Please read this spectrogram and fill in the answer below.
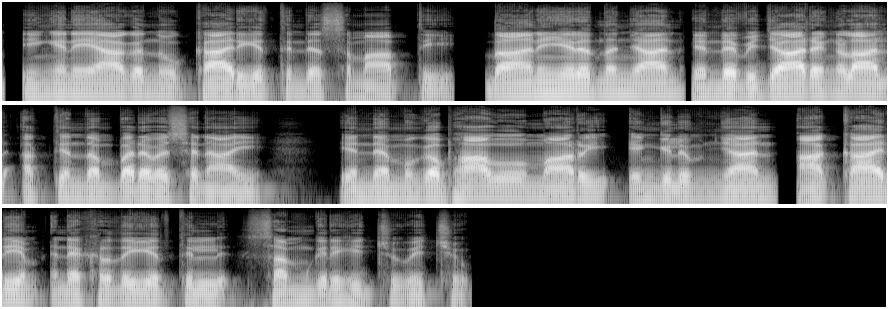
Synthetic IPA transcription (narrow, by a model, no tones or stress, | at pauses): iŋːɐne̞jaːɣunːukaːɾjɐt̪ːinde̞sɐmaːp̚t̪id̪aːnijilenːɨɲaːne̞nde̞ʋit͡ɕaːɾɐŋːɐɭaːlɐt̪jɐnd̪ɐmpɐɾɐʋɐɕɐnaːji | e̞nde̞muɡɐbʱaːʋɐʋumːaːrie̞ŋɡilumɲaːnaːkːaːɾjɐme̞nde̞hrɨd̪ɐjɐt̪ːilsɐmɡɾɐɦit͡ɕːuʋe̞t͡ɕːu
